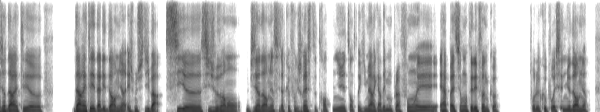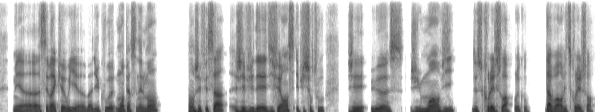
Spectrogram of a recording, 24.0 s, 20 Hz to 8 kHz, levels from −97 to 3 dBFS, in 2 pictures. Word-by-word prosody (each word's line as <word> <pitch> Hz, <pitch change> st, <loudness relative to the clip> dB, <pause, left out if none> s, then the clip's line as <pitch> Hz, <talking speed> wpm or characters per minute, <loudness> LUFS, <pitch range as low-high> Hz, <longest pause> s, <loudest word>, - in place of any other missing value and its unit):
dire 125 Hz, -, +3 dB
d'arrêter, 120 Hz, +2 st, +2 dB
heu 110 Hz, -1 st, 0 dB, 0.6 s
d'arrêter 125 Hz, +3 st, +5 dB
et -, -, +4 dB
d'aller 115 Hz, -1 st, +3 dB
dormir 125 Hz, +8 st, +1 dB
et -, -, 0 dB
je 115 Hz, -, -9 dB
me -, -, -1 dB
suis 110 Hz, -, -5 dB
dit: 140 Hz, +2 st, -3 dB
«Bah, 120 Hz, -, +1 dB
si 150 Hz, -1 st, +1 dB
heu 130 Hz, -1 st, +3 dB
si 130 Hz, +3 st, -2 dB
je 130 Hz, -, -1 dB
veux 130 Hz, -, +2 dB
vraiment 125 Hz, 0 st, 0 dB
bien 120 Hz, +2 st, 0 dB
dormir 125 Hz, +6 st, +1 dB
c'est-à-dire 125 Hz, -3 st, -5 dB
qu'il 125 Hz, -, -6 dB
faut 115 Hz, -, -7 dB
que -, -, -6 dB
je 110 Hz, -, -7 dB
reste 130 Hz, -5 st, -1 dB
30 120 Hz, 0 st, -6 dB
minutes 125 Hz, +2 st, -2 dB
entre 110 Hz, -1 st, -5 dB
guillemets 110 Hz, +4 st, -3 dB
à -, -, +3 dB
"regarder 110 Hz, -1 st, -1 dB
mon 110 Hz, 0 st, -1 dB
plafond" 120 Hz, +6 st, -2 dB
et 105 Hz, -1 st, 0 dB
et -, -, +1 dB
à 110 Hz, -, +3 dB
pas 125 Hz, +4 st, +2 dB
être -, -, 0 dB
sur 120 Hz, -, -2 dB
mon 115 Hz, -1 st, 0 dB
téléphone,» 120 Hz, +2 st, +2 dB
quoi. 105 Hz, -2 st, -5 dB, 0.6 s
pour 110 Hz, -, -3 dB
le 110 Hz, -, -1 dB
coup, 125 Hz, +3 st, -3 dB
pour 110 Hz, -, -2 dB
essayer 110 Hz, -, -5 dB
de 110 Hz, -, -1 dB
mieux 115 Hz, 0 st, +1 dB
dormir. 115 Hz, -1 st, +2 dB, 0.5 s
Mais 115 Hz, +1 st, -1 dB
heu, -, -, 0 dB
c'est 135 Hz, -, -1 dB
vrai 155 Hz, +5 st, +4 dB
que, 150 Hz, -2 st, -2 dB
oui, 155 Hz, +4 st, +1 dB
heu 70 Hz, +1 st, -1 dB
bah 70 Hz, -, -1 dB
du 130 Hz, 0 st, -2 dB
coup, 170 Hz, +6 st, -1 dB
moi 160 Hz, +3 st, +2 dB
personnellement, 155 Hz, +5 st, 0 dB, 0.6 s
quand 140 Hz, -1 st, +1 dB
j'ai 140 Hz, +1 st, +2 dB
fait 135 Hz, 0 st, -2 dB
ça, 90 Hz, -7 st, +3 dB, 0.2 s
j'ai 130 Hz, 0 st, +2 dB
vu 150 Hz, +6 st, -1 dB
des 130 Hz, -2 st, +4 dB
différences 135 Hz, +8 st, +1 dB
et 130 Hz, -, -2 dB
puis 120 Hz, -, -7 dB
surtout 165 Hz, +10 st, -2 dB, 0.5 s
j'ai 120 Hz, 0 st, 0 dB
eu, 150 Hz, 0 st, +2 dB
heu, 120 Hz, -3 st, +3 dB
s 120 Hz, -, -5 dB
j'ai 120 Hz, 0 st, -4 dB
eu -, -, 0 dB
moins 150 Hz, +5 st, +4 dB
envie 140 Hz, +6 st, -1 dB, 0.3 s
de 115 Hz, -, -2 dB
scroller 140 Hz, +5 st, +2 dB
le 130 Hz, -, +1 dB
soir 110 Hz, -3 st, 0 dB
pour 105 Hz, -, -6 dB
le 105 Hz, -, -3 dB
coup 105 Hz, +1 st, -10 dB, 0.3 s
d'avoir 125 Hz, +2 st, +5 dB
envie 130 Hz, 0 st, +1 dB
de -, -, -8 dB
scroller 125 Hz, -3 st, +1 dB
le -, -, -2 dB
soir. 105 Hz, -2 st, -5 dB
125 Hz, 240 wpm, -22 LUFS, 115-135 Hz, 0.6 s, d'arrêter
